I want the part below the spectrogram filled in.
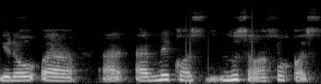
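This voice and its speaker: A woman speaks with a Nigerian accent and a dark, mellow, somewhat breathy tone. Her pitch varies in an ordinary way. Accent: Nigerian (Yoruba) English. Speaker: live stream participant. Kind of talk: impassioned speech in live group chat. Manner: halting.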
